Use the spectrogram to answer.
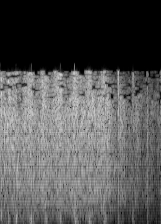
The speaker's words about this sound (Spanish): Sí, denle el aplauso al Señor.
